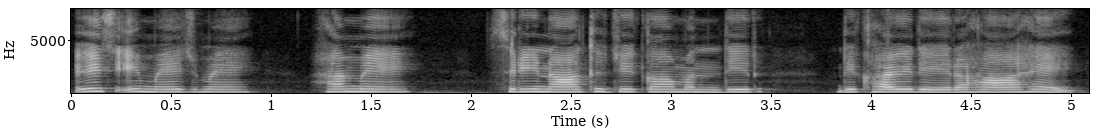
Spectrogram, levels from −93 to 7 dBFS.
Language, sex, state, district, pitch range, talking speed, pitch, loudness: Hindi, female, Rajasthan, Jaipur, 225-240 Hz, 140 wpm, 230 Hz, -17 LUFS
